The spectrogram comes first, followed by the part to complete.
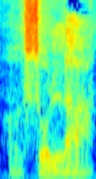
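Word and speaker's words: sola: 오직 믿음으로 하면은 라틴어로 오직 이런 말이 솔라 이렇게 발음해요.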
